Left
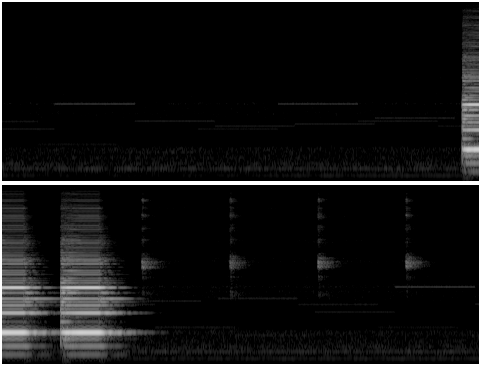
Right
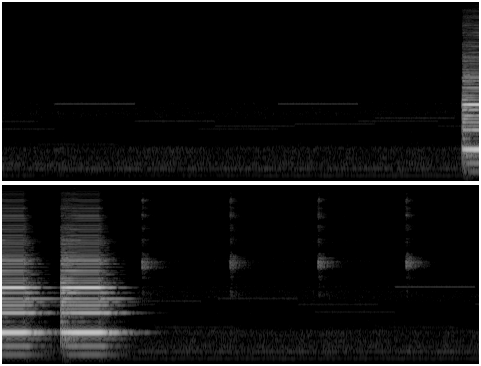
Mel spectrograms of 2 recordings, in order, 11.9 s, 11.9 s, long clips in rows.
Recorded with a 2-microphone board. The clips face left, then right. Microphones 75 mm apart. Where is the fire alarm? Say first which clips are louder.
Left 4 dB; 10° left (ahead or behind), 1.4 m.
